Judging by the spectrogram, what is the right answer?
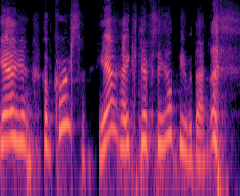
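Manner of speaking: high, loud, super-excited, over-eager gushing chatter. Recounting taking work calls while wired, imitating own super-excited talk. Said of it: "super excited".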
